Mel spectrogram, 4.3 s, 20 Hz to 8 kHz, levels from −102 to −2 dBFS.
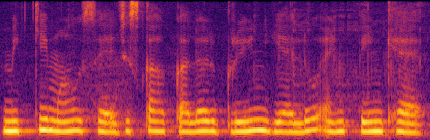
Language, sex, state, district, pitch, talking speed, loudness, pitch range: Hindi, female, Jharkhand, Deoghar, 210 Hz, 125 wpm, -13 LUFS, 205-215 Hz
